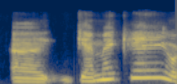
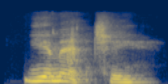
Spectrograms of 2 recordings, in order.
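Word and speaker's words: gemæcce: And I'm especially fascinated by the use of the term, and forgive me if my pronunciation is terrible, but Gemache or... – Yamachi. – Yeah, okay, yes, which is the name of your blog as well.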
